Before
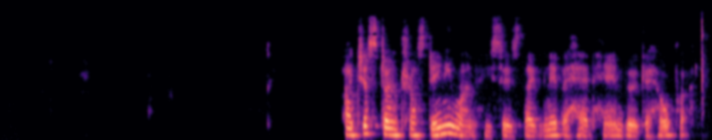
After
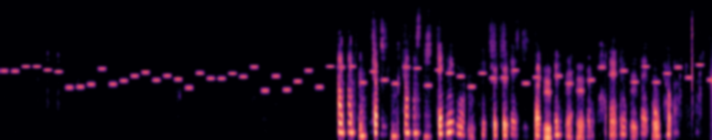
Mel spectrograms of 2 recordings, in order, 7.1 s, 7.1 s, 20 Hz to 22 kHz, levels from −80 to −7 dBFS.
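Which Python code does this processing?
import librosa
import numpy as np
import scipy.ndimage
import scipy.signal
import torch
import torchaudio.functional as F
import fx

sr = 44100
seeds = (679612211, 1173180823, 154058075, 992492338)

y = fx.dynamic_eq(x, sr, hz=210.0, q=2.2, threshold_db=-38.0, ratio=4.0, max_db=7)
y = fx.transient(y, sr, attack_db=10, sustain_db=-3)
y = y + 10.0 ** (-28.0 / 20.0) * np.sin(2.0 * np.pi * 2200.0 * np.arange(len(y)) / sr)
y = fx.granulator(y, sr, seeds[0], grain_ms=100.0, per_s=9.2, spray_ms=100.0, spread_st=7)
y = F.gain(torch.from_numpy(y), -1.0).numpy()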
